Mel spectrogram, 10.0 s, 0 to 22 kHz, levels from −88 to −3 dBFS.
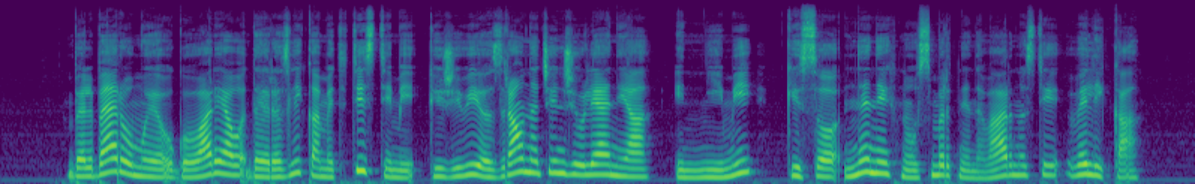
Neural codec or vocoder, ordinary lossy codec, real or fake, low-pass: none; none; real; 19.8 kHz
